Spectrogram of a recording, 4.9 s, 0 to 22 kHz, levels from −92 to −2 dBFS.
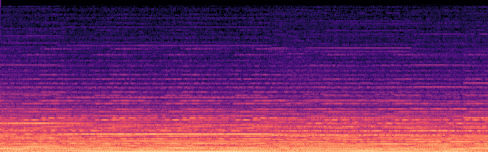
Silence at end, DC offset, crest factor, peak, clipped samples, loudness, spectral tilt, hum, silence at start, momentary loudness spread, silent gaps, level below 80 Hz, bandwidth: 0 s; 1%; 10 dB; 0 dBFS; under 0.1%; -13 LUFS; -5.5 dB/octave; none; 0 s; 2 LU; none; -14 dBFS; 10.5 kHz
